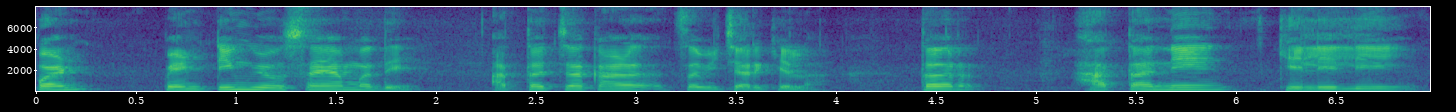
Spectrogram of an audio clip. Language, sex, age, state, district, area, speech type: Marathi, male, 60+, Maharashtra, Thane, rural, spontaneous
